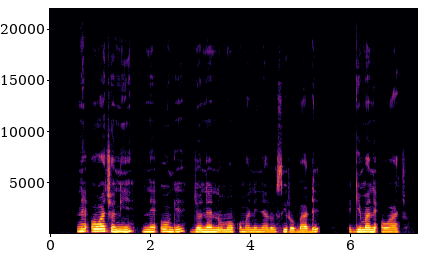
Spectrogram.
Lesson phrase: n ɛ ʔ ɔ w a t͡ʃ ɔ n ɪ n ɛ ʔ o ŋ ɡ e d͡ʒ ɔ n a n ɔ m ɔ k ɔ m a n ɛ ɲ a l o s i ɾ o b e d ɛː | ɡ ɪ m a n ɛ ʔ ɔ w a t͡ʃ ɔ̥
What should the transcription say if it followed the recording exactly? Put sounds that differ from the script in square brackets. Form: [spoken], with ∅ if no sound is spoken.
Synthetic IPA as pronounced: n ɛ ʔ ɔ w a t͡ʃ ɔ n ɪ n ɛ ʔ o ŋ ɡ e d͡ʒ ɔ n [ɛ] n ɔ m ɔ k ɔ m a n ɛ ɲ a l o s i ɾ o b [a] d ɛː | ɡ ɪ m a n ɛ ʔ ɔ w a t͡ʃ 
